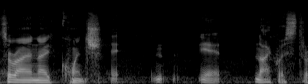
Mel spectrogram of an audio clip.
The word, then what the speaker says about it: Nyquist: we shout out to ryan knight quench yeah nyquist right quench i said it right why are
